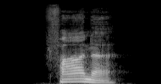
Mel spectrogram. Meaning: 1. flag, banner (any cloth or fabric used as a symbol) 2. idea, ideal 3. the noticeable smell of alcohol on one's breath 4. galley proof 5. vane (flattened, web-like part of a feather)
- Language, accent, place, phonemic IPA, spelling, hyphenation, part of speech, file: German, Germany, Berlin, /ˈfaːnə/, Fahne, Fah‧ne, noun, De-Fahne.ogg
